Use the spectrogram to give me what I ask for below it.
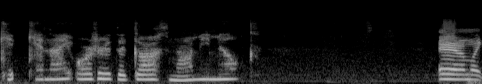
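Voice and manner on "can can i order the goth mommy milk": hushed, whispered voice. Retelling what a man said after looking at the menu: retelling a whisper. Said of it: "And he whispers".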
